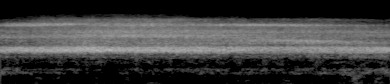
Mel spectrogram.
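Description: A Barn Owl gives a long, harsh, hissing screech that holds steady for the full three seconds, rasping and breathy rather than tuneful, with no other sounds.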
